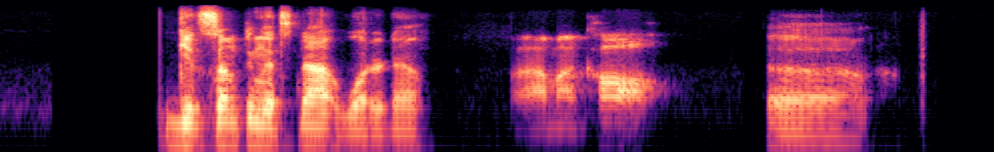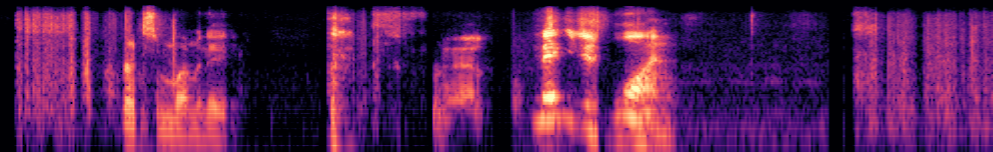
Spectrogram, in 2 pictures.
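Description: A person speaks calmly over an online call.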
